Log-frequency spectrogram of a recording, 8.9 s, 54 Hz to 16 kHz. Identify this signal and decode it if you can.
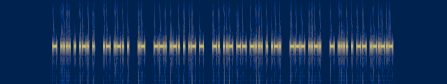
Morse code, heard as a keyed tone, about 46 wpm, 700 Hz. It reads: THERE ARE A GREAT NUMBER OF THEM.
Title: Sentences from Top 1000 Words - Review Part 1 - 45wpm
